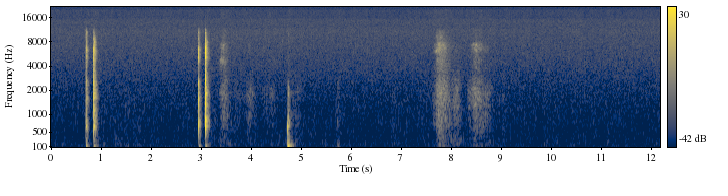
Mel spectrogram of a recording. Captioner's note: intermittent keyboard clicks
